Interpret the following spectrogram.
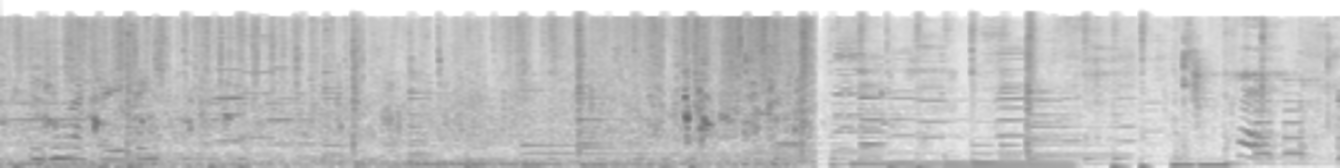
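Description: Busy mix of dog vocal sounds and background music for about six seconds. After an abrupt cut it turns to quieter steady low notes, and short bursts of a small child's laughter come near the end.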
